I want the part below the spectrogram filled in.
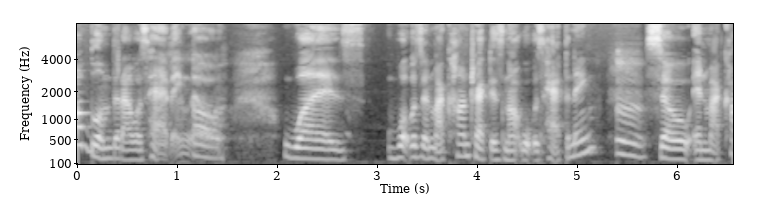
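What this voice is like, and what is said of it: Usual voice. Nothing is said of it.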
